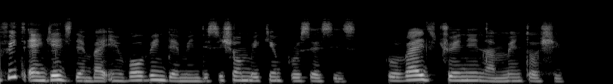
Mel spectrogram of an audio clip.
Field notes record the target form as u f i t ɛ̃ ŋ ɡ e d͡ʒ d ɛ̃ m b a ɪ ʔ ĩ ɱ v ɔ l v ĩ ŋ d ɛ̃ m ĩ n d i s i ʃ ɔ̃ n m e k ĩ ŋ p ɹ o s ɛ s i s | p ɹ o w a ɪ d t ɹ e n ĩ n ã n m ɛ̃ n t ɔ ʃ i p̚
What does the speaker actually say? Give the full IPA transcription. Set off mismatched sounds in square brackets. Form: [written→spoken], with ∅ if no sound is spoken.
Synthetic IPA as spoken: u f i t ɛ̃ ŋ ɡ e d͡ʒ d ɛ̃ m b a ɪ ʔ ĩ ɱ v ɔ l v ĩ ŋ d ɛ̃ m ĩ n d i s i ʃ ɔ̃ n m e k ĩ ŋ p ɹ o s ɛ s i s | p ɹ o [w→v] a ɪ d t ɹ e n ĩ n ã n m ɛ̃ n t ɔ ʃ i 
